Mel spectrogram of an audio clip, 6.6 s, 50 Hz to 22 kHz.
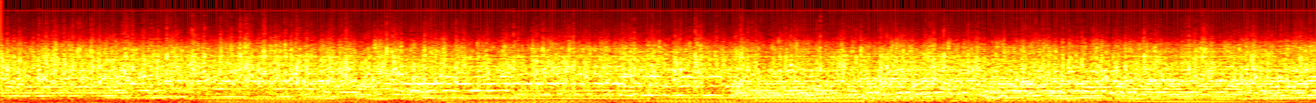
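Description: Closing music of a 1940s radio drama: slow, sustained chords that change in steps.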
